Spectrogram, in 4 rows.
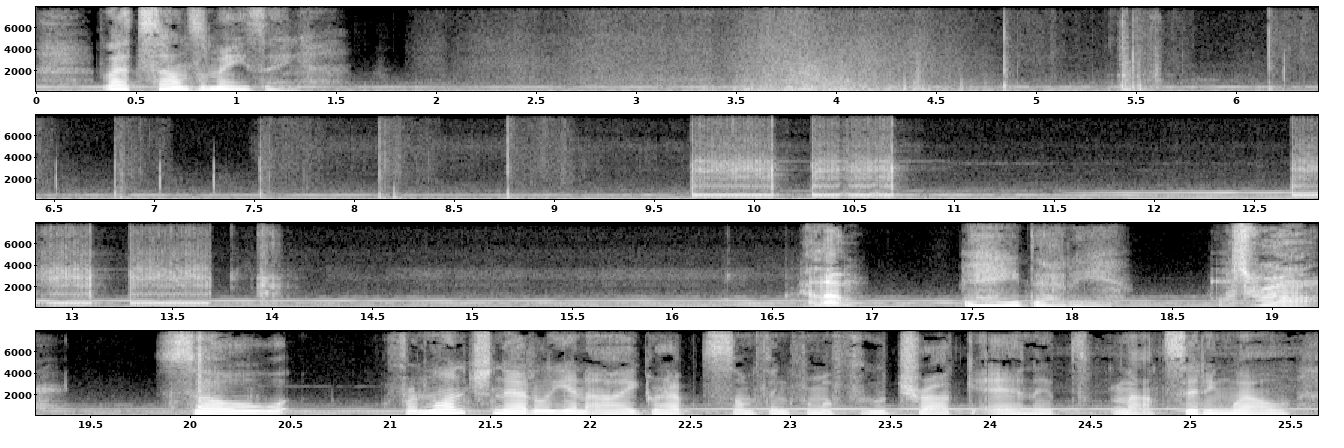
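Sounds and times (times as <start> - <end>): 
speech: 0.3 - 1.5, 17.8 - 18.1, 18.9 - 19.3, 19.9 - 25.6
buzzing telephone rings: 9.7 - 10.9, 12.7 - 14.1.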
